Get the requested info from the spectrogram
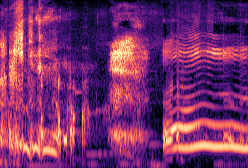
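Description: A toddler laughing, then a long high-pitched squeal starting near the end, over background music.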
